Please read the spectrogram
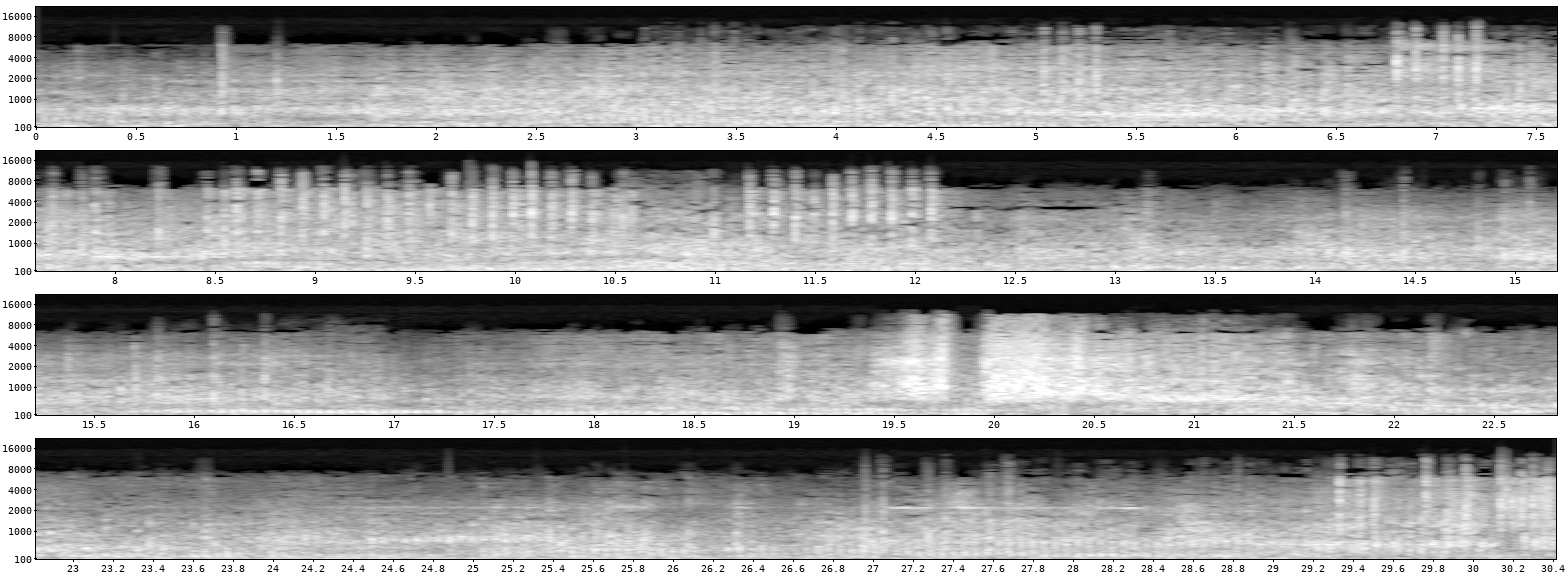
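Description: Low-flying military helicopters passing close: loud, continuous rotor and turbine noise with steady low tones, rising into a brief louder rush about two-thirds of the way through.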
